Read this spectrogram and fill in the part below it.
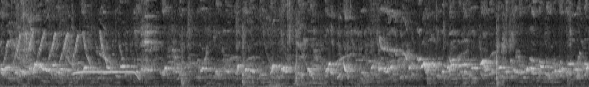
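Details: Sooty-headed bulbuls sing against one another at a Pemalang contest near dusk: a clear rising whistle early on, then a steady mesh of chirps, trills and slurred notes from several birds, with occasional knocks.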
